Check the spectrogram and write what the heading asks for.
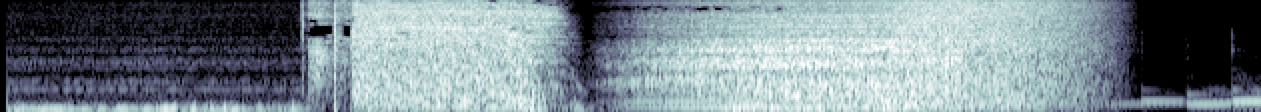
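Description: Small homemade hybrid rocket engine firing on a test stand: a loud, steady rushing hiss starts suddenly about a second and a half in, breaks off briefly near three seconds, then runs again and fades out near the end. A low hum comes before it.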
